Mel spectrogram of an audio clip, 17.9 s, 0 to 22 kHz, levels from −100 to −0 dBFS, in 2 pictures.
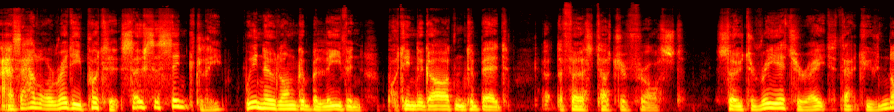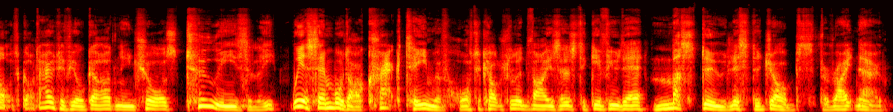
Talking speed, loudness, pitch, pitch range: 190 wpm, -25 LUFS, 125 Hz, 110-150 Hz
